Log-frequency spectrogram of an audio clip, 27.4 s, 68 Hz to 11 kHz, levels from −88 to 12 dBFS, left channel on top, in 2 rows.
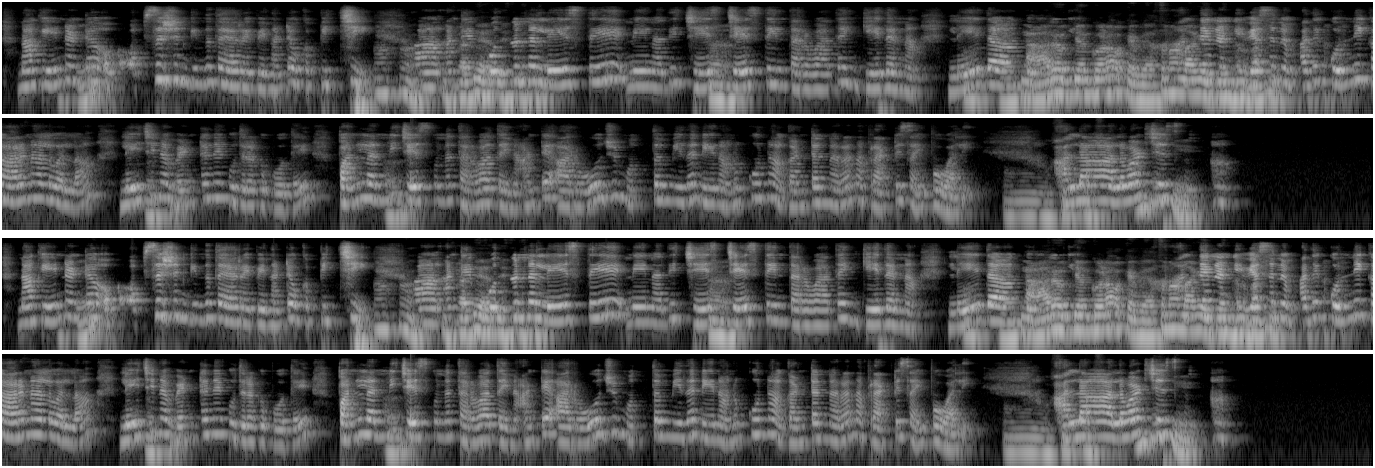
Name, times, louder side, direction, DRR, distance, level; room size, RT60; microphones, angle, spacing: voice 1, 0.0-10.7 11.6-25.4 25.8-25.9, right 3 dB, 45° right, 6 dB, 1.1 m, -26 dB
voice 2, 3.7-5.2 7.1-7.4 9.6-9.7 10.0-12.8 15.1-15.5 17.5-17.7 23.7-24.6 25.0-25.6, right 2 dB, 90° right, 2 dB, 1.0 m, -26 dB
5.7 x 3.2 x 5.1 m, 0.39 s
head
